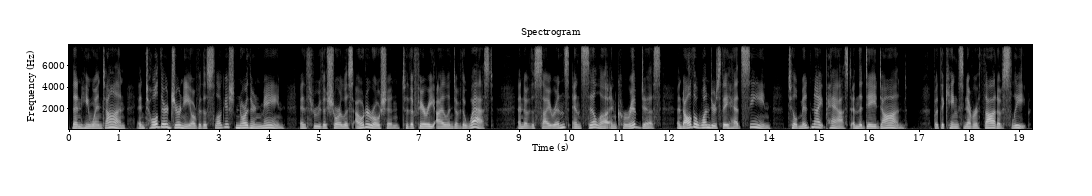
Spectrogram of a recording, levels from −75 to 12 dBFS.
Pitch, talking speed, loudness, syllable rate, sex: 180 Hz, 170 wpm, -17 LUFS, 4.4 syllables/s, female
